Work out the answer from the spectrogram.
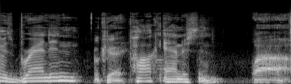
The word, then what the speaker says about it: Paak: My government name is Brandon Paak Anderson.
